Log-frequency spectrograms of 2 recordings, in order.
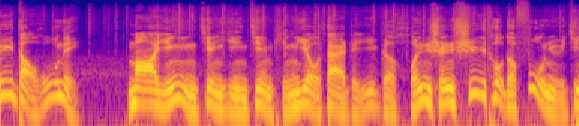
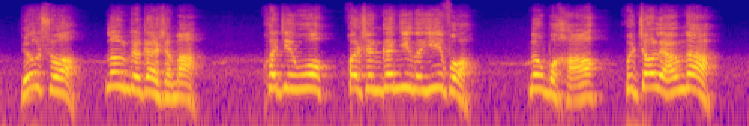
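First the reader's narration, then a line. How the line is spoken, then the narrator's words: Calling out. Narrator (Chinese): 尹建平从屋内伸出头来喊道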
